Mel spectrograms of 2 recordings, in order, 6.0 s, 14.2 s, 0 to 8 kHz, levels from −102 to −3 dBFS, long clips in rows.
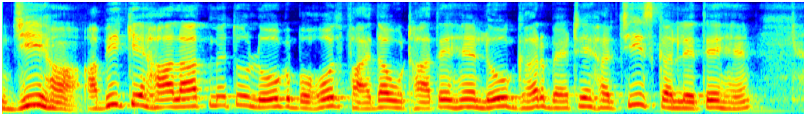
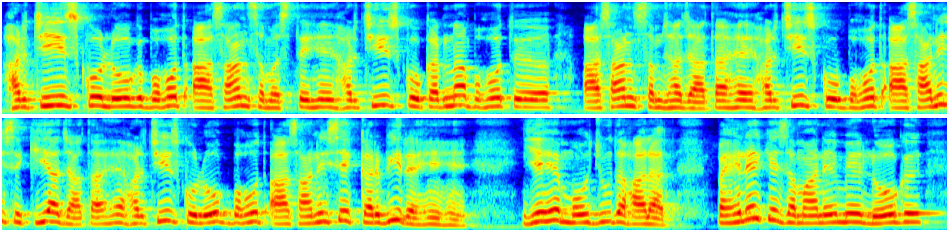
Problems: none marked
